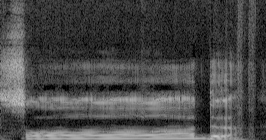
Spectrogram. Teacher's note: صاد کے دال ساکنہ پر قلقلہ کرنا ہے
